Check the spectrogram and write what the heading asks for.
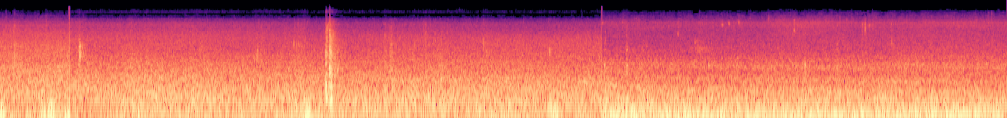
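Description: Wind rumbling on the microphone, with a single sharp click about three seconds in. The sound turns duller about six seconds in.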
